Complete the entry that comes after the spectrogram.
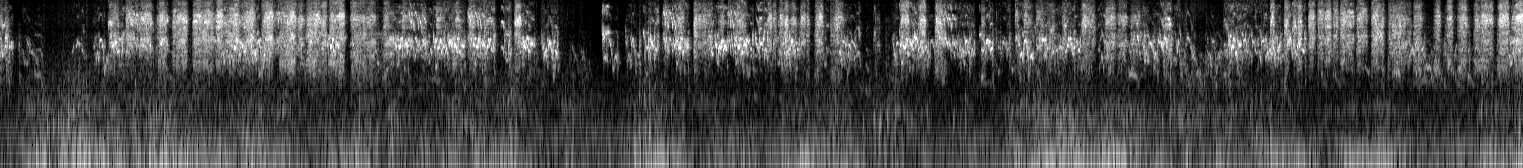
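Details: A large aviary colony of budgerigars fills the air with continuous, raspy chirping and warbling, many birds calling over one another with only a few brief quieter moments.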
